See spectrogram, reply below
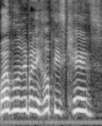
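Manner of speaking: mock shrill, frantic cry, very high and very loud. Retelling how a wife believed the movie was real: imitating someone saying it frantically. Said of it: "she starts frantically saying".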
